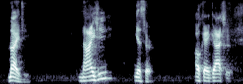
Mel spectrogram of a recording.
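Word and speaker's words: Najeh: Uh, how do you is it is it Naja? How do you say your name? Nigi.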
